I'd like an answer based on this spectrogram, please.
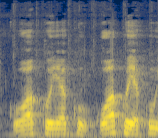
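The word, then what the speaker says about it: Kuaq Yaku: Kwakuyaku, yeah, it's the right way to say it, man. Wow. Just you need to say it like that.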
